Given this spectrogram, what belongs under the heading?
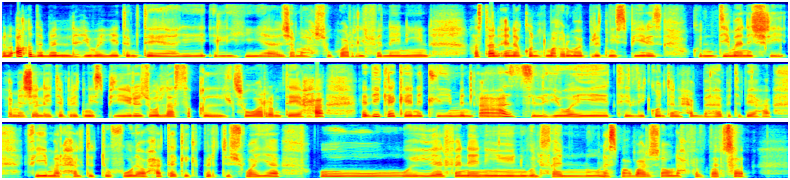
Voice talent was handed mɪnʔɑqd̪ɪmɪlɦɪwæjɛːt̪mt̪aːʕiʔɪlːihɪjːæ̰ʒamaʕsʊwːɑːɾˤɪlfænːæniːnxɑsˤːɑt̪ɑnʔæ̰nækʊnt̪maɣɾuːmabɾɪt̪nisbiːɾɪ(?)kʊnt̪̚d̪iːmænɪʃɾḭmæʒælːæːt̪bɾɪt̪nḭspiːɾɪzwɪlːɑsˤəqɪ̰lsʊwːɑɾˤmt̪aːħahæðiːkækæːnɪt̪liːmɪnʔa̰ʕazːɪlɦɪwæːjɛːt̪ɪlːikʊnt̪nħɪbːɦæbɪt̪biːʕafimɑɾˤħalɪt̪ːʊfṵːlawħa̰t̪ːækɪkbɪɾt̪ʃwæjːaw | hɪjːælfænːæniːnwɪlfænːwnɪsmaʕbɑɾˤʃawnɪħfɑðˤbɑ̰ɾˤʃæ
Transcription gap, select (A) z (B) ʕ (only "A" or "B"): A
